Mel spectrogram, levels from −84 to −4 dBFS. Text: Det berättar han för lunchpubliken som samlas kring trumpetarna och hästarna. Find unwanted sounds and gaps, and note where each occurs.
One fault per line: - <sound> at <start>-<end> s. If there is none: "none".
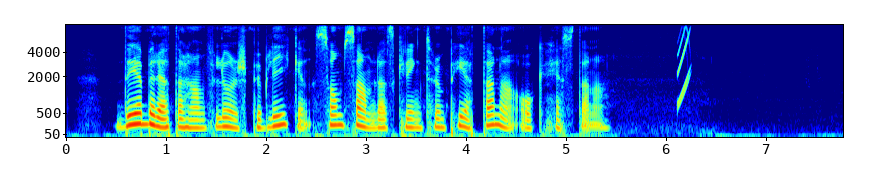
- chirp at 6.1-6.3 s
